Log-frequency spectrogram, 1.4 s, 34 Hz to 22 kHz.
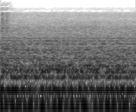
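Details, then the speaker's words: Late-1960s handmade RF amplifier with an Eimac 4CX250B tube, brought up on a Variac at about 50-75 V: soft, steady low hum with a faint airy rush, no ticks or rubbing, as the cooling fan spins up; normal fan running. "Let's see if the fan's coming on. Yeah, I've got a little fan action coming on."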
